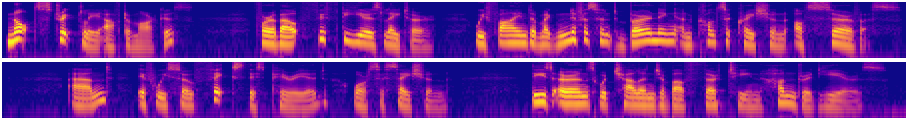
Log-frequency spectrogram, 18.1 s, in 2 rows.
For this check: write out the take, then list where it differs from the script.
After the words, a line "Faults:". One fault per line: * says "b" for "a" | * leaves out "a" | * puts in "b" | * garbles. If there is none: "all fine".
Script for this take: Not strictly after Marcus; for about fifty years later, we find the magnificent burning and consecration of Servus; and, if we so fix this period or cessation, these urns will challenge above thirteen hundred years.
Not strictly after Marcus; for about fifty years later, we find a magnificent burning and consecration of Servus; and, if we so fix this period or cessation, these urns would challenge above thirteen hundred years.
Faults:
* says "a" for "the"
* says "would" for "will"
